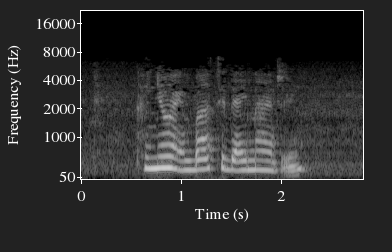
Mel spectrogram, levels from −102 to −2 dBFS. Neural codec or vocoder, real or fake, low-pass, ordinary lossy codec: codec, 16 kHz, 16 kbps, FunCodec, trained on Chinese and English, 50 frames a second; fake; 7.2 kHz; MP3, 32 kbps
